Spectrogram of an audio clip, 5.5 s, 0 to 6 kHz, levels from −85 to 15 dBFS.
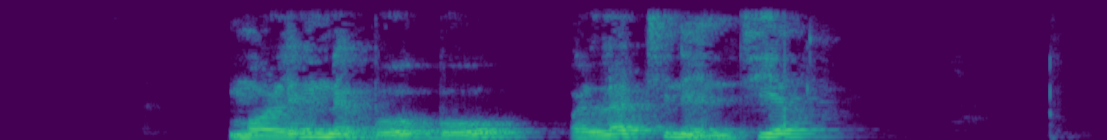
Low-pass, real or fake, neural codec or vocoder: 5.4 kHz; real; none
